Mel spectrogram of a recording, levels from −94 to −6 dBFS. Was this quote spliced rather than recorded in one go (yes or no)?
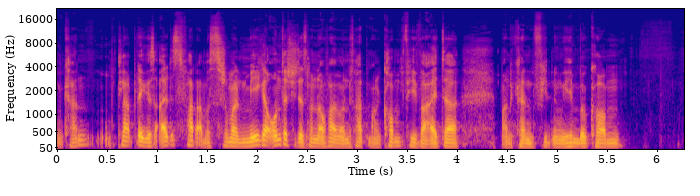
yes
